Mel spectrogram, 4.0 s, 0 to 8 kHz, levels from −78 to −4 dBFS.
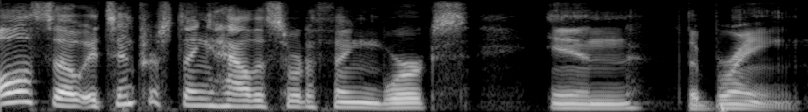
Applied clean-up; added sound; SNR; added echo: none; none; none; none.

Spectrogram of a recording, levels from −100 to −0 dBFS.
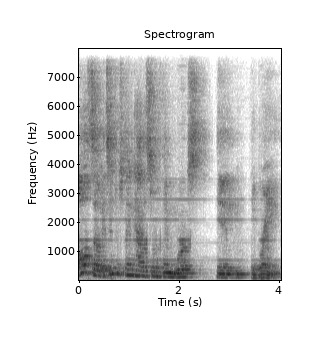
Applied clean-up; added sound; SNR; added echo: neural separator model SepFormer DNS4.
